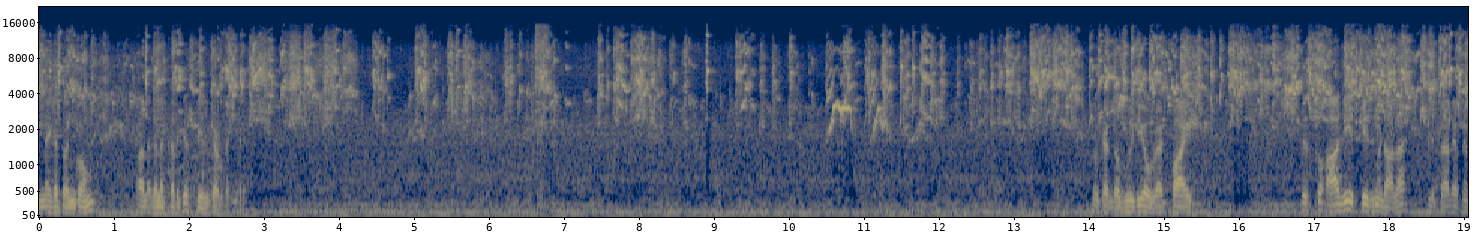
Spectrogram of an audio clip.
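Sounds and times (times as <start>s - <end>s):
loud bird call: 0.0s - 19.0s
small birds chirping: 0.0s - 19.0s
steady low hum: 0.0s - 19.0s.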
